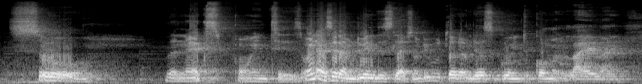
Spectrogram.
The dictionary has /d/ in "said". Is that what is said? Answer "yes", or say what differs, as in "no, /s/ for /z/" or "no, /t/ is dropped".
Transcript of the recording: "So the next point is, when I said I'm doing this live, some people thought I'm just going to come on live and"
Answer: yes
